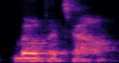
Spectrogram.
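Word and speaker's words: L'Hôpital: L'Hopital. At first, when I first saw it, that said hospital, but The hospitals, right? La Hospital. It's spelled La Hospitals, but it's L'Hopital.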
